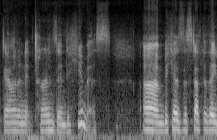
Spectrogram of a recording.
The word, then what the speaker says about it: humus: That's how you spell it, H-U-M-U-S, not hummus, not hummus. Say that with me, humus, humus, okay?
